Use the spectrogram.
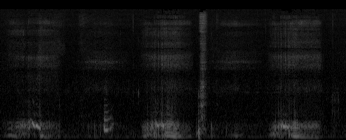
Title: snoring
